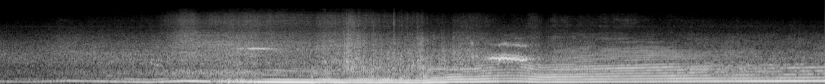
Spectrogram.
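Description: Rally car's engine swelling as it comes through a bend, its note dipping and rising with the throttle while it slides and throws up gravel and dust, with short tyre squeals. Then the engine pulls hard away, its note climbing steadily.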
